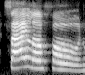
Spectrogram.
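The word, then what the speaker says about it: xylophone: Namanya di depan depannya pakai huruf X tapi bunyinya bukan X. Ah, yes, betul. Pintar bacanya. Syophone.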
